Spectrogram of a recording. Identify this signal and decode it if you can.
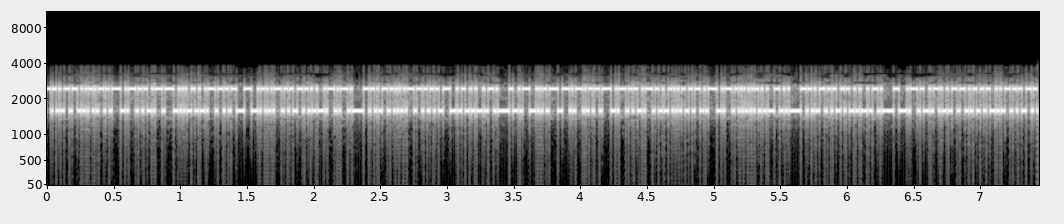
RTTY, about 75 baud. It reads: AND TELETYPE MODEL 33 ARE LOW-COST TELEPRINTERS, ALL-MECHANICAL
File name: fsk850-75B / teletype-corp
